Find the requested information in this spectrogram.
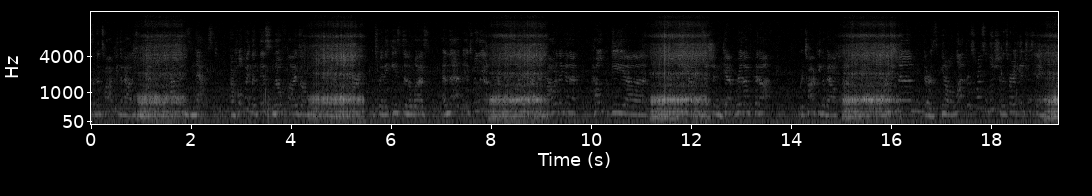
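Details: Woman sick with a cold and cough, unable to breathe without coughing or snoring, with a 6-month-old beagle/rat terrier puppy beside her: loud, rattling snores about every three and a half seconds, roughly 17 a minute; snoring.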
